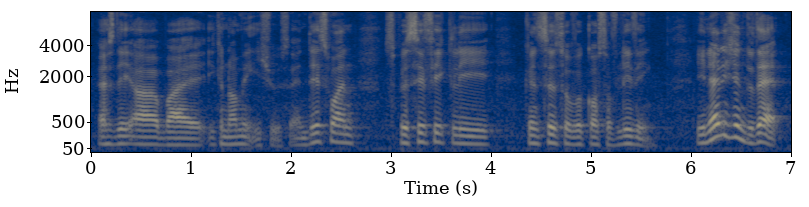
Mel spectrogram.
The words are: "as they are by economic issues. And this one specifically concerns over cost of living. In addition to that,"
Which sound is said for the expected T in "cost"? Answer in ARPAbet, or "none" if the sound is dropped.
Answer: none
